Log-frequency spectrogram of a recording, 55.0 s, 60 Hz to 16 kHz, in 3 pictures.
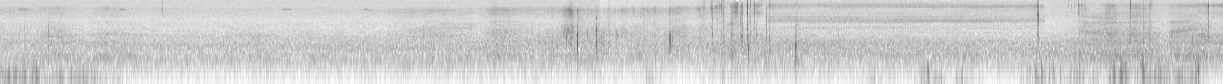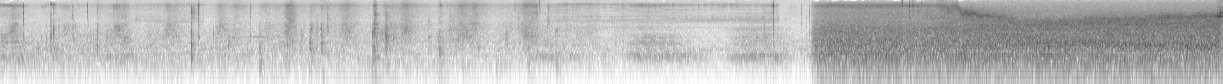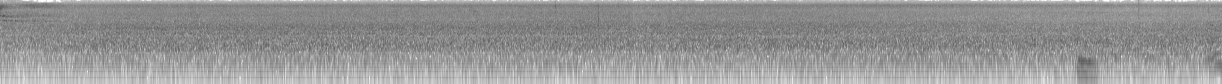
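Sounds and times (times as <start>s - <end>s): waterfall rushing: 30.5s - 55.0s.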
